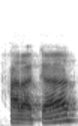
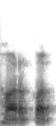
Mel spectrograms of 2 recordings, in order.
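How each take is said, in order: First: Said with full Arabic vowels in three syllables. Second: Said in a shortened local Bengali form. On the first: This is how it is said in Arabic. "আরবিতে বলা হয় হারাকাত" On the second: This is how it is said locally. "আমাদের অঞ্চলে বলা হয় হরকত"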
